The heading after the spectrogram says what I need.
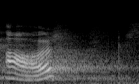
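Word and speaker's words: hour: Because H is silent here.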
